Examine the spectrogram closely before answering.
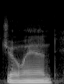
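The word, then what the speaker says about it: Joan Little: so joanne little uh her name is written j-o-a-n so looks like joan but is actually pronounced joanne born in 1953 an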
